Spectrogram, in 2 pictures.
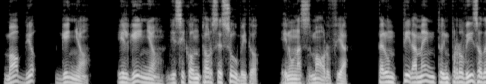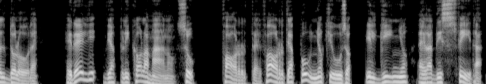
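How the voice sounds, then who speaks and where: Expressive male audiobook narrator, dry sound. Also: mid-range voice, measured pace, no echo. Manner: expressive, dramatic reading. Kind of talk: scripted storybook narration.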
